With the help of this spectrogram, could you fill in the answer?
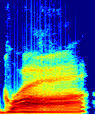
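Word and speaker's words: Grawe: to ban Catherine Graw that's how it's spelled g-r-a-w-e grah Catherine grah also known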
